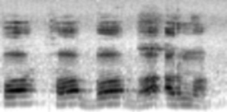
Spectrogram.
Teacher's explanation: प, फ, ब, भ और म ये जब उच्चारित हम करते हैं तो ये ओष्ठ द्वारा किया जाता है, इसलिए इसका उच्चारण स्थान जो है ओष्ठ होता है।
